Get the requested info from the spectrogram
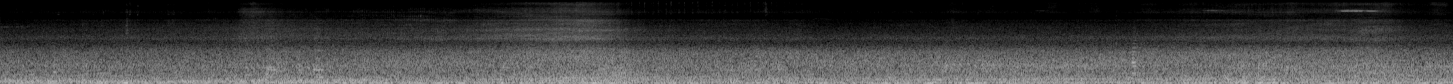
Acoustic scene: street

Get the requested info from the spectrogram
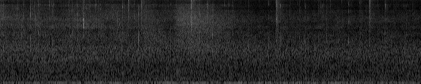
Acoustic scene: residential area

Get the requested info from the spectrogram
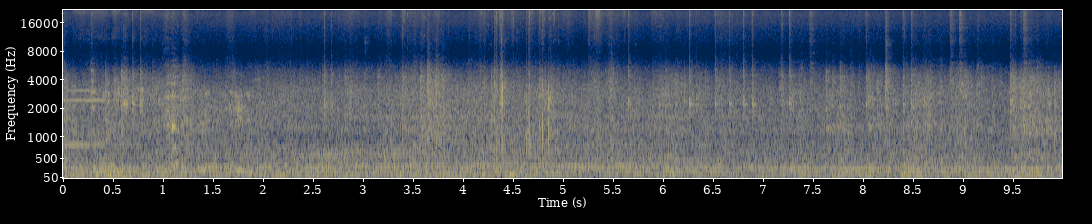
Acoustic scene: bus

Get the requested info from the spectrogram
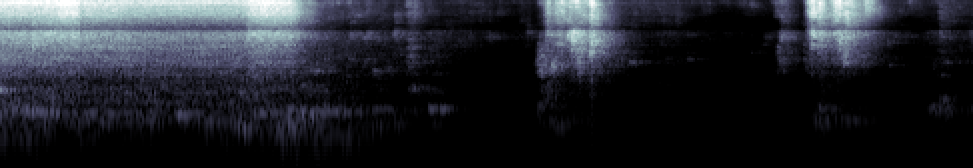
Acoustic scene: restroom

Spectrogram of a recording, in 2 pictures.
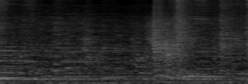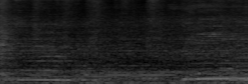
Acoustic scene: cafe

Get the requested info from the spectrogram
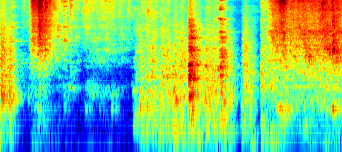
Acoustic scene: restroom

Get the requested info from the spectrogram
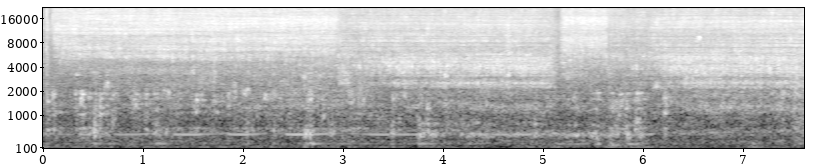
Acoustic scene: restroom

